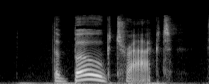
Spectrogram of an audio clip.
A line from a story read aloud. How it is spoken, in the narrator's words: said Uncle John slowly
